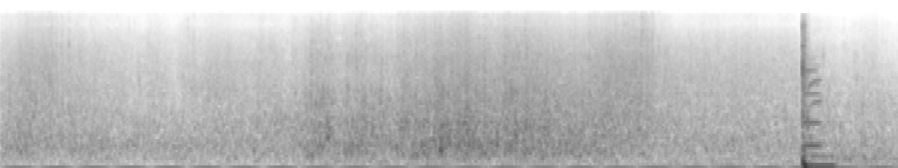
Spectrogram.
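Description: Water splashes as a figure swims.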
